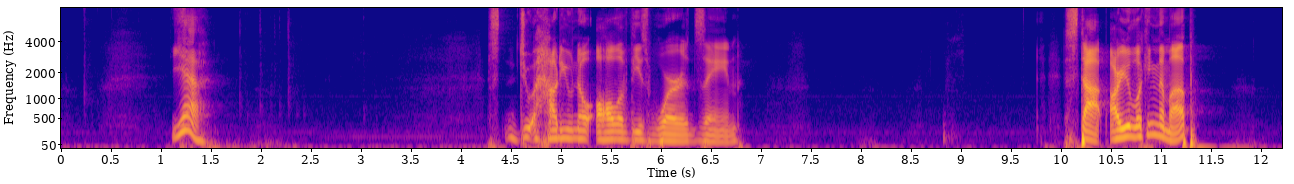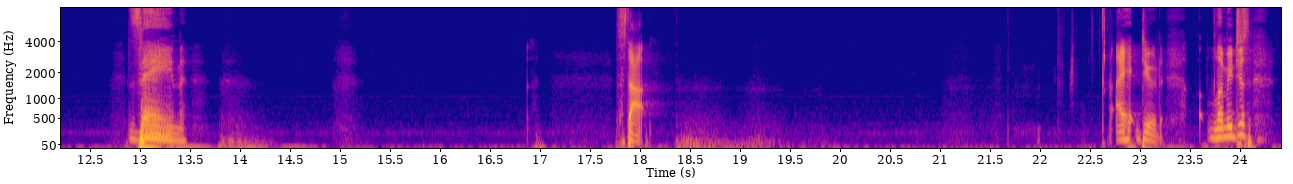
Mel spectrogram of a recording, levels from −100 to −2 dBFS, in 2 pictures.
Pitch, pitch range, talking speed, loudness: 100 Hz, 85-125 Hz, 60 wpm, -25 LUFS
